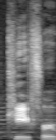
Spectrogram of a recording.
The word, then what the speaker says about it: Kiefer: what this says so this is kiefer but it's spelt slightly different i think this one was i e it's kiefer okay supposed to be kiefer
